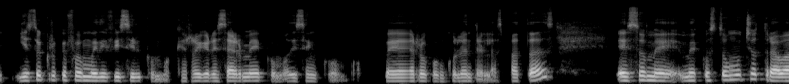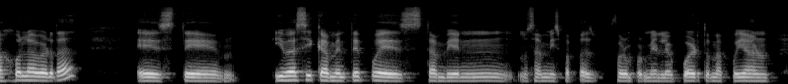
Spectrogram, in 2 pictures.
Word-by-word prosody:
y 175 - -3
eso 175 +4 -1
creo 200 - -8
que 205 - -2
fue 190 0 0
muy 180 -1 +3
difícil, 170 -1 -2
como - - -11
que 155 - -14
regresarme, 165 +1 -1
como - - -9
dicen: 155 -1 -6
"Como - - -14 0.3
perro 155 +1 -1
con 145 -1 -7
cola 160 +3 -4
entre 160 - -6
las - - -10
patas". 160 - -1 0.6
Eso 180 +3 +2
me 175 -3 +1
me 180 0 -1
costó 180 +3 -3
mucho 225 +3 -2
trabajo, 170 0 +3
la 190 -1 +5
verdad. 200 - +4 0.6
Este, 165 -2 +2 0.3
y 190 - +2
básicamente, 185 -3 +4
pues, 165 -4 +3
también, 165 0 -1
o 155 - -11
sea, 160 0 -6
mis 160 -1 -4
papás 160 -1 -4
fueron 165 -1 +1
por - - -4
mí 160 - -4
al 155 -1 -4
aeropuerto, 165 +3 +1
me 165 - -3
apoyaron. 165 0 -1
170 Hz, 165 wpm, -21 LUFS, 160-180 Hz, 0.6 s, la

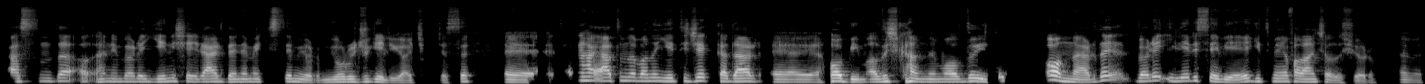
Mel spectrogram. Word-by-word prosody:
aslında 145 +2 -4
a 125 - -5
hani, 130 0 -5
böyle, 130 0 -1
yeni 130 +2 -2
şeyler 135 -1 0
denemek 125 0 -2
istemiyorum, 110 -9 -3
yorucu 120 +2 0
geliyor 95 -7 -1
açıkçası. 135 +9 -7 0.3
Eee, 110 -3 +2 0.3
zaten 180 0 -3
hayatımda 170 -1 +2
bana 160 0 +1
yetecek 155 +2 -1
kadar, 140 0 +4
eee, 115 -1 -1
hobim, 130 -6 +5
alışkanlığım 125 0 +1
olduğu 125 +4 +2
için 135 +5 0 0.4
onlarda, 135 - +4 0.3
böyle, 150 +5 +2
ileri 160 +3 -2
seviyeye 125 -5 +2
gitmeye 140 0 -3
falan 130 -2 +2
çalışıyorum. 85 -6 -6 0.2
Evet. 100 -4 -11
130 Hz, 125 wpm, -22 LUFS, 120-145 Hz, 0.4 s, hobim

